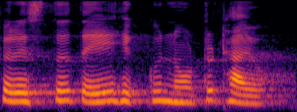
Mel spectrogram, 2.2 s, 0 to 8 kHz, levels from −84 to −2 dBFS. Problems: none marked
